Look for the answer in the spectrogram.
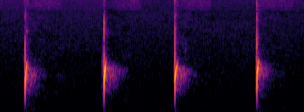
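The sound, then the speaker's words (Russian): Four short, hollow mouth pops spaced evenly about half a second apart, imitating bubbles bursting in boiling soup; each pop is crisp, mid-pitched and quickly fading, with silence between. “Когда суп э, кипит, да, идут пузырики, поднимаются наверх и лопаются так.”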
